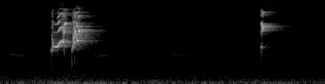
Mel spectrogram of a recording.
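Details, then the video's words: Lovebird, a caged bird kept by hobbyists, giving a harsh burst of overlapping high chirps, then a short pause and one more sharp chirp, in a quiet room. "Ngetik Ngekek Pancingan Lovebird Cepat Bikin Nyaut Suara Burung Lovebird Ngetik Ngekek Panjang"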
